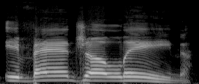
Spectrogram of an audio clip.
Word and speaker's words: Evangeline: Angel Evangel Evangeline Evangeline the woman's name is Evangeline it's too many syllables not Angelina Jolie Evangeline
